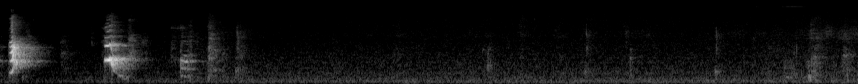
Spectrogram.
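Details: Foster puppy Ink playing and bonding with his older canine big brother Owen indoors; two sharp high yelps open, then softer yips and quiet whines trailing off into near silence.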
